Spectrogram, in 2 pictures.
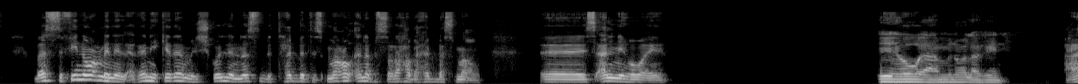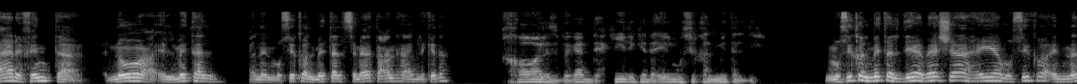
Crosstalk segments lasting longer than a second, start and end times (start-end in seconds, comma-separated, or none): none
